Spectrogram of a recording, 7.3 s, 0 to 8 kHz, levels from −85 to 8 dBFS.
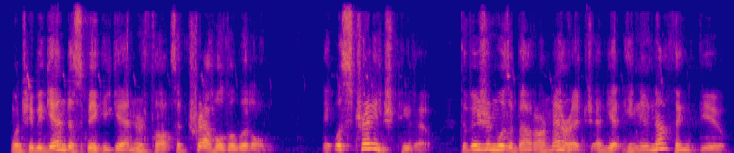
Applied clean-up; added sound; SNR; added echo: neural mask model DeepFilterNet 3.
